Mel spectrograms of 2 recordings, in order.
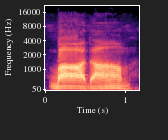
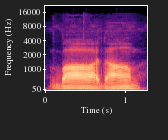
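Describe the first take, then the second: No difference in how they are said.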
